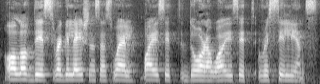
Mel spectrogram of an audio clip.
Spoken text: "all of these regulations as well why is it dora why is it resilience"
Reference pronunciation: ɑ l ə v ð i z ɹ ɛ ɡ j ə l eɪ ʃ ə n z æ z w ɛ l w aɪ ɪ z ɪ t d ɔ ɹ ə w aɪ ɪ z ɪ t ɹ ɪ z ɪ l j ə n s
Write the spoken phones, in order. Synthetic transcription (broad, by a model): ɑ l ə v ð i s ɹ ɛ ɡ j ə l eɪ ʃ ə n s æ s w ɛ l w aɪ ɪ s ɪ t d ɔ ɹ ə w aɪ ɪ s ɪ t ɹ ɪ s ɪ l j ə n s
